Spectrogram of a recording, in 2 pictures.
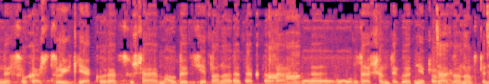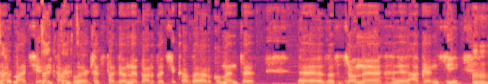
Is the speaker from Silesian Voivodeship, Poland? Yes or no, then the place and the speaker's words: yes; Racibórz, Silesian Voivodeship, Poland; ja akurat jestem z Raciborza, tak? Z okręgu rybnickiego. Mamy rzut beretem do Czech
